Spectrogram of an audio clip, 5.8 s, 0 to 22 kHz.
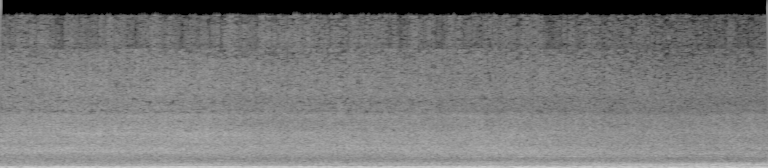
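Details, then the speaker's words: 1986 Mustang V8 after TrickFlow heads, vacuum leak and fueling fixes, cold start after hours unstarted, below 100°: steady, deep idle with no misses, knocks or hissing, may surge slightly until warm. "we'll crank her up so you can see what it sounds like it probably is going to surge just a little bit until it warms up because it hasn't been cranked and you know a few hours"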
